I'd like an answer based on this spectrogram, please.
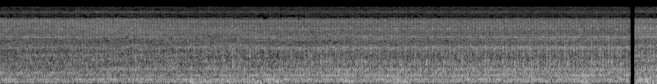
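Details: BMW X5 40d (N57 diesel) at idle: dense clattery noise with a loose rattle from the front of the engine, apparently from the accessory drive; separate from the resonating noise at 3000 rpm; no fault codes.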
